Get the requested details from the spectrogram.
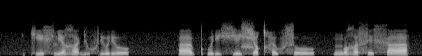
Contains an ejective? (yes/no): yes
